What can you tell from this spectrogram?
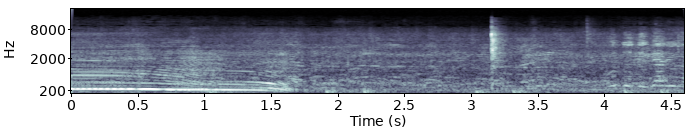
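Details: Qurbani cattle at the Hazratpur Paragram haat, Bangladesh, 3 May 2025. A long, steady, low moo holds for about a second and a half, then sags and fades into soft thuds, shuffling and a brief sharp click.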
